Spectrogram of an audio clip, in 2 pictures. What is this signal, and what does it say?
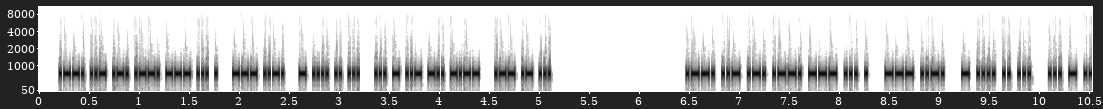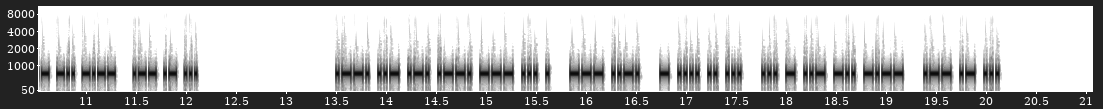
Morse code, heard as a keyed tone, about 51 wpm, 700 Hz. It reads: PURPOSE OF THIS STUDY WAS PURPOSE OF THIS STUDY WAS PURPOSE OF THIS STUDY WAS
